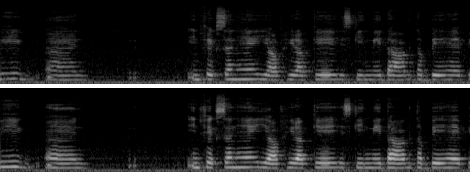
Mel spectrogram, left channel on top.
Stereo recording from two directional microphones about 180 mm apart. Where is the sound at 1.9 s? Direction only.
35° right (ahead or behind).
